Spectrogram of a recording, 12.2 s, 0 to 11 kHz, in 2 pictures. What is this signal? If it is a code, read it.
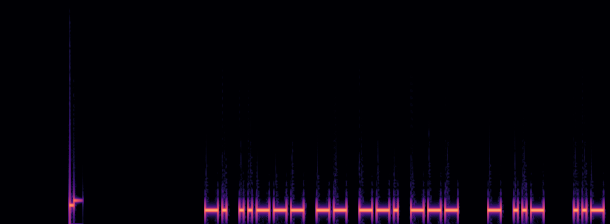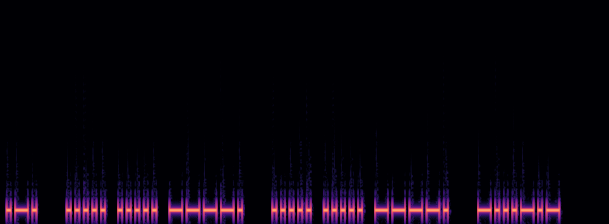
Morse code, heard as a keyed tone, about 28 wpm, 700 Hz. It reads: N2MGO TU UR 559 559 <BK>
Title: SOTA QSO Practice 28wpm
